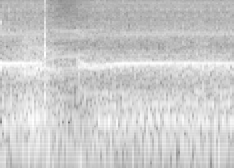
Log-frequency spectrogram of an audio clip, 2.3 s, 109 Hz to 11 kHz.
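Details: AIWA TP-724 tape recorder: a click, then a steady light whir with a thin high tone; fast forward spins up and runs smoothly.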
